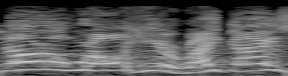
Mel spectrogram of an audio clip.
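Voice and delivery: high, loud comic shout; calling out. Acted. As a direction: play an eager Paul calling to the others. Acted Paul calling out for everyone.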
